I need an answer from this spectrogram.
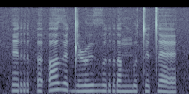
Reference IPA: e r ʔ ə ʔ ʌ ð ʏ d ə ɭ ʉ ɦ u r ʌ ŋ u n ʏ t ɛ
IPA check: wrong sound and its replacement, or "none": n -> t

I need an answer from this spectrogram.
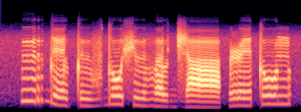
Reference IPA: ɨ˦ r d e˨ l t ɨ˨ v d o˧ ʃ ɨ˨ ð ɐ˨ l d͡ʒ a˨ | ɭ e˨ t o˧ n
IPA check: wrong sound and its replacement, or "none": none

